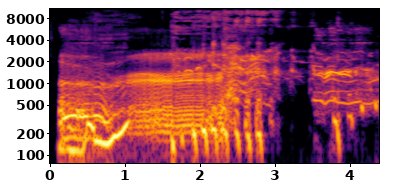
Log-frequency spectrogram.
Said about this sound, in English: Every time. The fucking foghorn sound. Every time.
